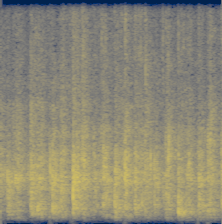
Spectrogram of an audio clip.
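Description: Plastic applicator bottle of hair dye and cream developer being shaken hard by hand to mix the two, about four or five quick shakes a second.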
